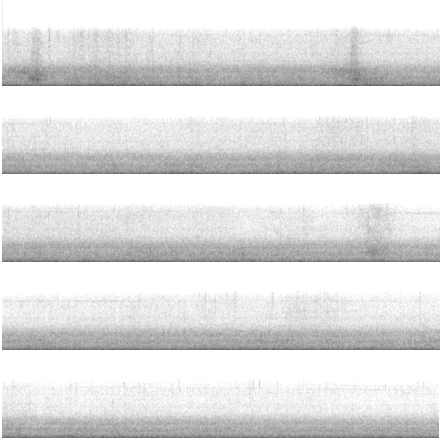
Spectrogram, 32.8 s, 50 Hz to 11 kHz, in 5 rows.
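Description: Steady engine and road rumble of a car heard from inside the cabin while driving, with brief swells of noise about 5 and 19 seconds in.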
